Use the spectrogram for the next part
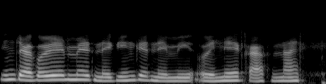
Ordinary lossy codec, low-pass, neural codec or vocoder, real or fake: none; 5.4 kHz; autoencoder, 48 kHz, 32 numbers a frame, DAC-VAE, trained on Japanese speech; fake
